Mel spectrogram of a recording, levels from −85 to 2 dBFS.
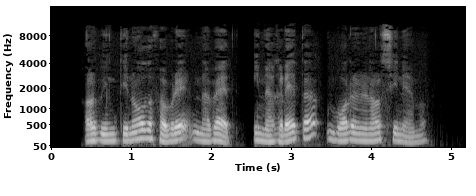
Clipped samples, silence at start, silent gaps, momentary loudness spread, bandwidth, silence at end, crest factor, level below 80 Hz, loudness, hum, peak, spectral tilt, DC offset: under 0.1%; 0.45 s; none; 9 LU; 11 kHz; 0.5 s; 16 dB; -58 dBFS; -24 LUFS; none; -8 dBFS; -7 dB/octave; under 0.1%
